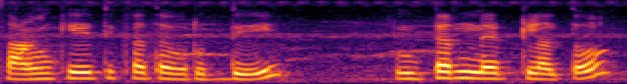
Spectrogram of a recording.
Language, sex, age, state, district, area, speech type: Telugu, female, 30-45, Telangana, Warangal, rural, spontaneous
